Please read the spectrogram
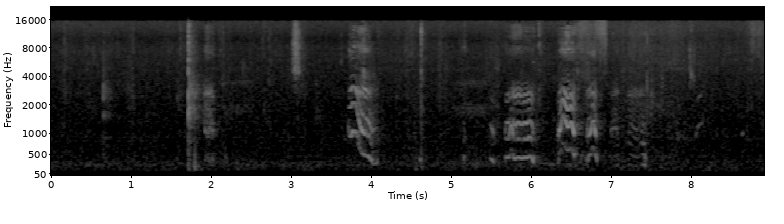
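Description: Young puppies whimpering and squeaking in a few short, high-pitched, wavering cries: one about four seconds in and a cluster of several around six to seven seconds in.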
